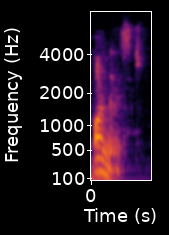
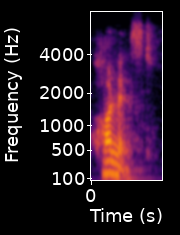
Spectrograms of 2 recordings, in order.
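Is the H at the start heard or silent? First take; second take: silent; heard. First: The word begins with a vowel, H silent. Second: The word begins with an audible H sound. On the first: The speaker calls it right. "H is silent" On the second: The speaker calls it wrong. "We don't say honest"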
